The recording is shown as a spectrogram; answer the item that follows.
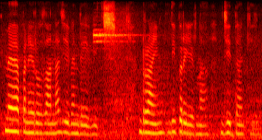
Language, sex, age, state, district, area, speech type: Punjabi, female, 18-30, Punjab, Sangrur, rural, spontaneous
